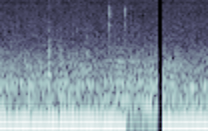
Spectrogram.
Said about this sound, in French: Donc on peut voir que ce sont de belles abeilles noires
